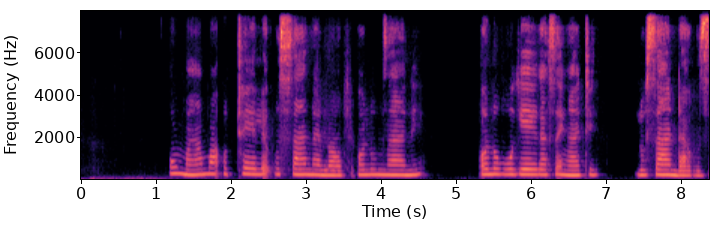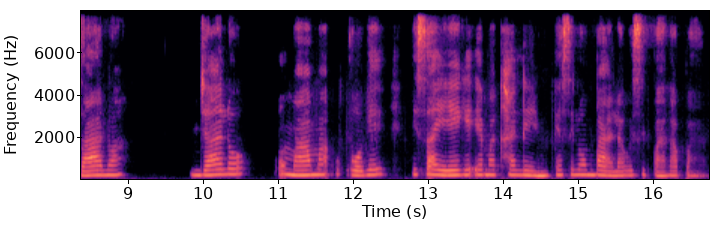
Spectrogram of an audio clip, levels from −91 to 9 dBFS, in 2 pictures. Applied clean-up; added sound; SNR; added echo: neural mask model DeepFilterNet 3.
